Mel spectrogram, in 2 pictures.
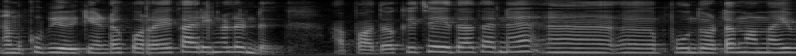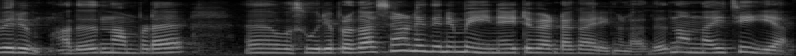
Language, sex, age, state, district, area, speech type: Malayalam, female, 30-45, Kerala, Thrissur, urban, spontaneous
